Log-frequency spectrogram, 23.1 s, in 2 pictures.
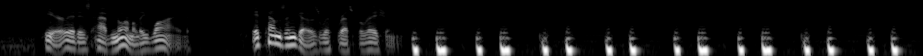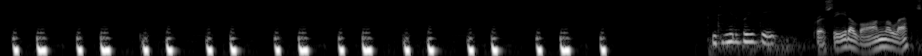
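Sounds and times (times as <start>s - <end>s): heartbeat through stethoscope: 5.1s - 19.2s.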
